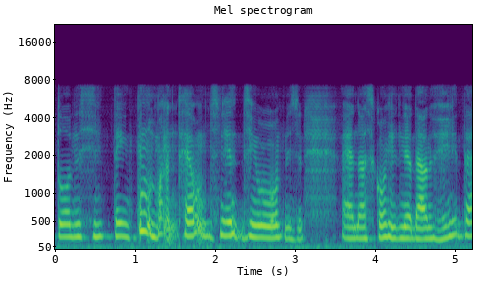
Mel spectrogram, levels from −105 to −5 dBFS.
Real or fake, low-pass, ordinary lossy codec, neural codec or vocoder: fake; 7.2 kHz; none; autoencoder, 22.05 kHz, a latent of 192 numbers a frame, VITS, trained on many speakers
